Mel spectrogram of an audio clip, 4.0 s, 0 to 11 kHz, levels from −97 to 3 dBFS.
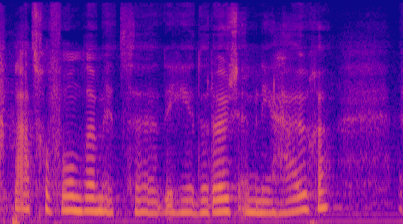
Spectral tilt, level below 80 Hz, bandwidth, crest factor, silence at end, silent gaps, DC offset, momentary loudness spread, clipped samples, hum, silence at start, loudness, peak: -6.5 dB/octave; -54 dBFS; 11 kHz; 16 dB; 0 s; none; under 0.1%; 13 LU; under 0.1%; none; 0 s; -33 LUFS; -16 dBFS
